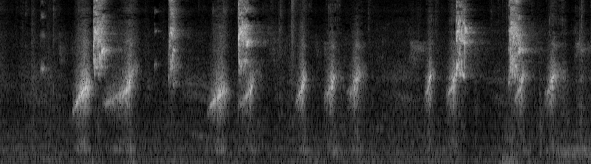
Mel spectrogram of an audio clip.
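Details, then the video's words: Lovebirds give a quick run of shrill, squeaky chirps and harsh squawks, about a dozen notes in seven seconds at an uneven pace. "love birds"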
